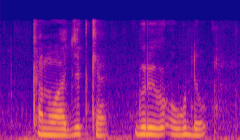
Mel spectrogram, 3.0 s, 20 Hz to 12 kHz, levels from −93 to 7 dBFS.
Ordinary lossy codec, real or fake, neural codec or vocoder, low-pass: none; fake; codec, 16 kHz, 4 kbps, X-Codec, HuBERT features, trained on general audio; 7.2 kHz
